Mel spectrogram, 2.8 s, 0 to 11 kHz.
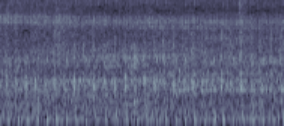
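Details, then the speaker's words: Honda CD 70 motorcycle idling after a new timing chain kit was fitted to cure excess engine noise: a steady single-cylinder chug with only a light, even patter and no loud ticking. The extra noise is gone. Normal idle. "यहां से पहले बहुत ज्यादा इसकी आवाज आ रही थी और अभी जो है काफी खत्म खत्म हो चुकी है एक्स्ट्रा जो इसकी आवाज थी ना इंजन में वो अल्हम्दुलिल्लाह खत्म हो चुकी है।"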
